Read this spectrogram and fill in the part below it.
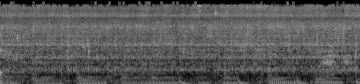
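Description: Green chilies, masala and finely chopped tomato fry in hot oil for a Goan dish, giving a steady, close sizzle with light stirring scrapes and no talking.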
